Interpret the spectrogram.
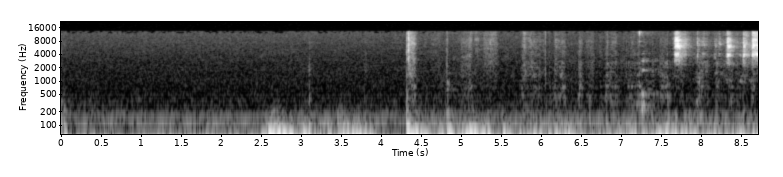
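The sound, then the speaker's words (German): Pens scratch and squeak across paper in quick irregular strokes as quiz players write their answers, quiet, with a faint steady hum underneath and an occasional sharp tap. “Stifte quietschen.”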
